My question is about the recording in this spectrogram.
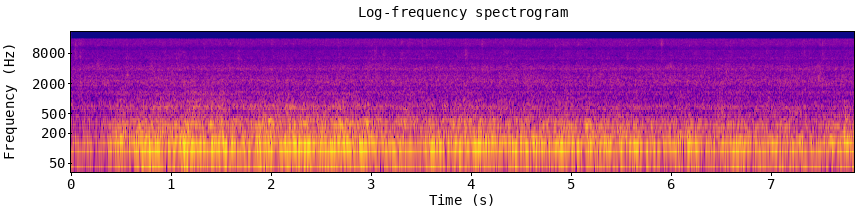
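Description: Thunder rolling: a low rumble that swells about half a second in and carries on without a break.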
